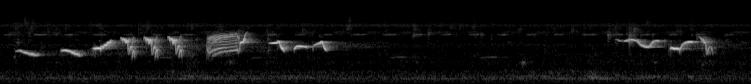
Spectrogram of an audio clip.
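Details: Chinese hwamei song for teaching caged songbirds: a rapid series of bright, steeply rising and falling whistled notes, about ten in quick succession, then a quiet gap before a final pair of warbled whistles.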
